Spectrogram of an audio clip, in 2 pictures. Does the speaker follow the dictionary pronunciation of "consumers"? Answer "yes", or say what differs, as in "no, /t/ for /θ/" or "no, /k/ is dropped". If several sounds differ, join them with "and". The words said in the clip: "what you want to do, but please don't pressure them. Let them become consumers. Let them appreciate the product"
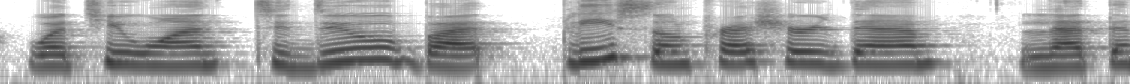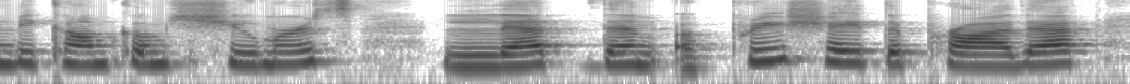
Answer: no, /s/ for /z/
